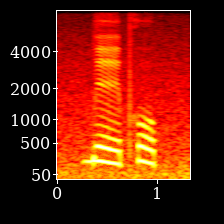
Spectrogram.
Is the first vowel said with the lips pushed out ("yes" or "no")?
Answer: no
